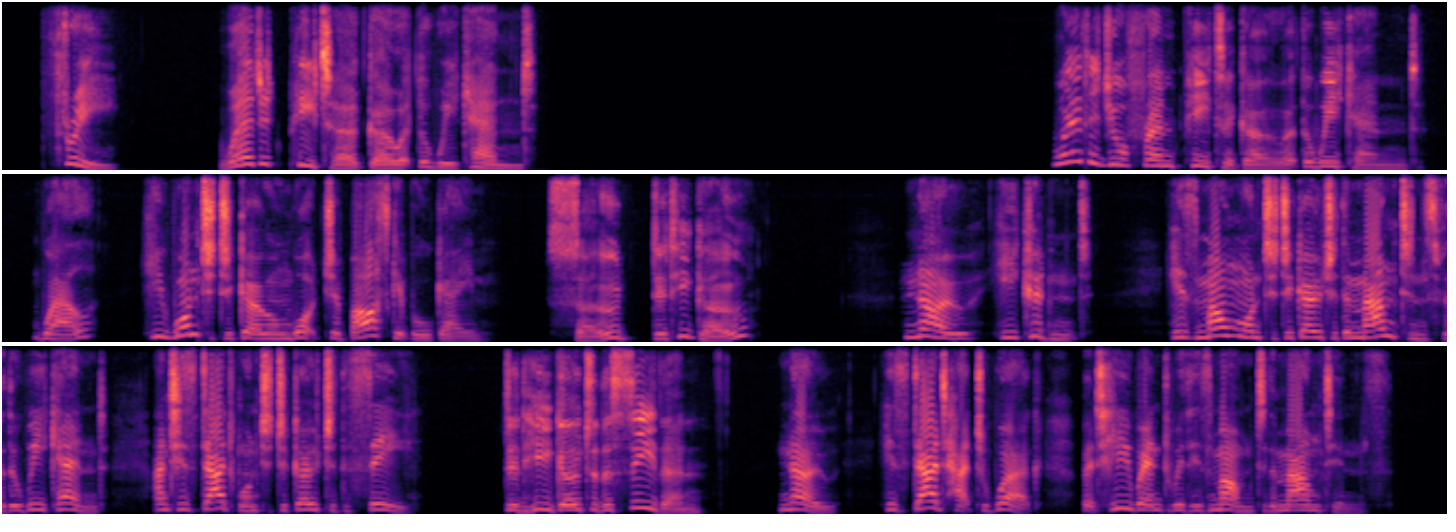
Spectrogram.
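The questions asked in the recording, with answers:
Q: Where did Peter go at the weekend?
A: to the mountains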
